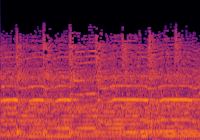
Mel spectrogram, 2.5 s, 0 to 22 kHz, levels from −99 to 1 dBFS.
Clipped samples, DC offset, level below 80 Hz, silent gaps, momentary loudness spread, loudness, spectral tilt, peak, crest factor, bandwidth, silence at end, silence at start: under 0.1%; under 0.1%; -52 dBFS; none; 1 LU; -27 LUFS; -3.5 dB/octave; -14 dBFS; 14 dB; 11 kHz; 0 s; 0 s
